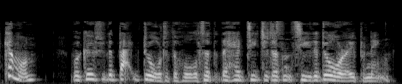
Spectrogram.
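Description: A woman voicing an excitable, scatterbrained witch in a theatrical, exclamatory way for a children's storybook. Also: medium pitch, fast talker, dull audio, slight background noise, close to an everyday voice. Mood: eager scheming. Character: excitable, scatterbrained female witch, dramatic and cheery.

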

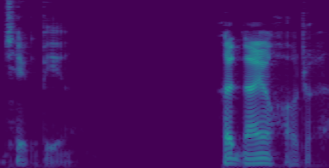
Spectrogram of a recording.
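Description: Deep, solemn fortune teller. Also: male voice, big pitch swings, vocal fry, no room sound, dull audio, exaggerated voice. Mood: grave, foreboding. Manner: measured, solemn, unyielding. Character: eerie, matter-of-fact male fortune teller who divines from written characters. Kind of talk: Chinese audio drama acting.

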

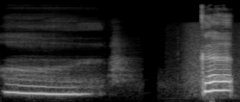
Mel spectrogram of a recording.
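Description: A woman voicing a small excitable toddler in an audio drama, speaking slow, halting, babyish phrases. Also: no echo. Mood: reluctant, cute. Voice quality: babyish, squeaky. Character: small excitable toddler who adores daddy. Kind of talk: Chinese audio drama acting.

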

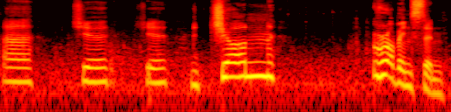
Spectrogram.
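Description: A man voicing a weak, nervous, excitable little man in an acted storybook, sounding timid and agitated. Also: sits high, slow, voice pushed up. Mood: hesitant.

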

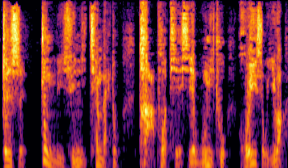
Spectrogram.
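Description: A man playing a sardonic, excitable middle-aged husband and father in a family sitcom. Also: lowish voice, measured pace, slightly rough, full character voice. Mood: theatrical reading. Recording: faint background noise.

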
